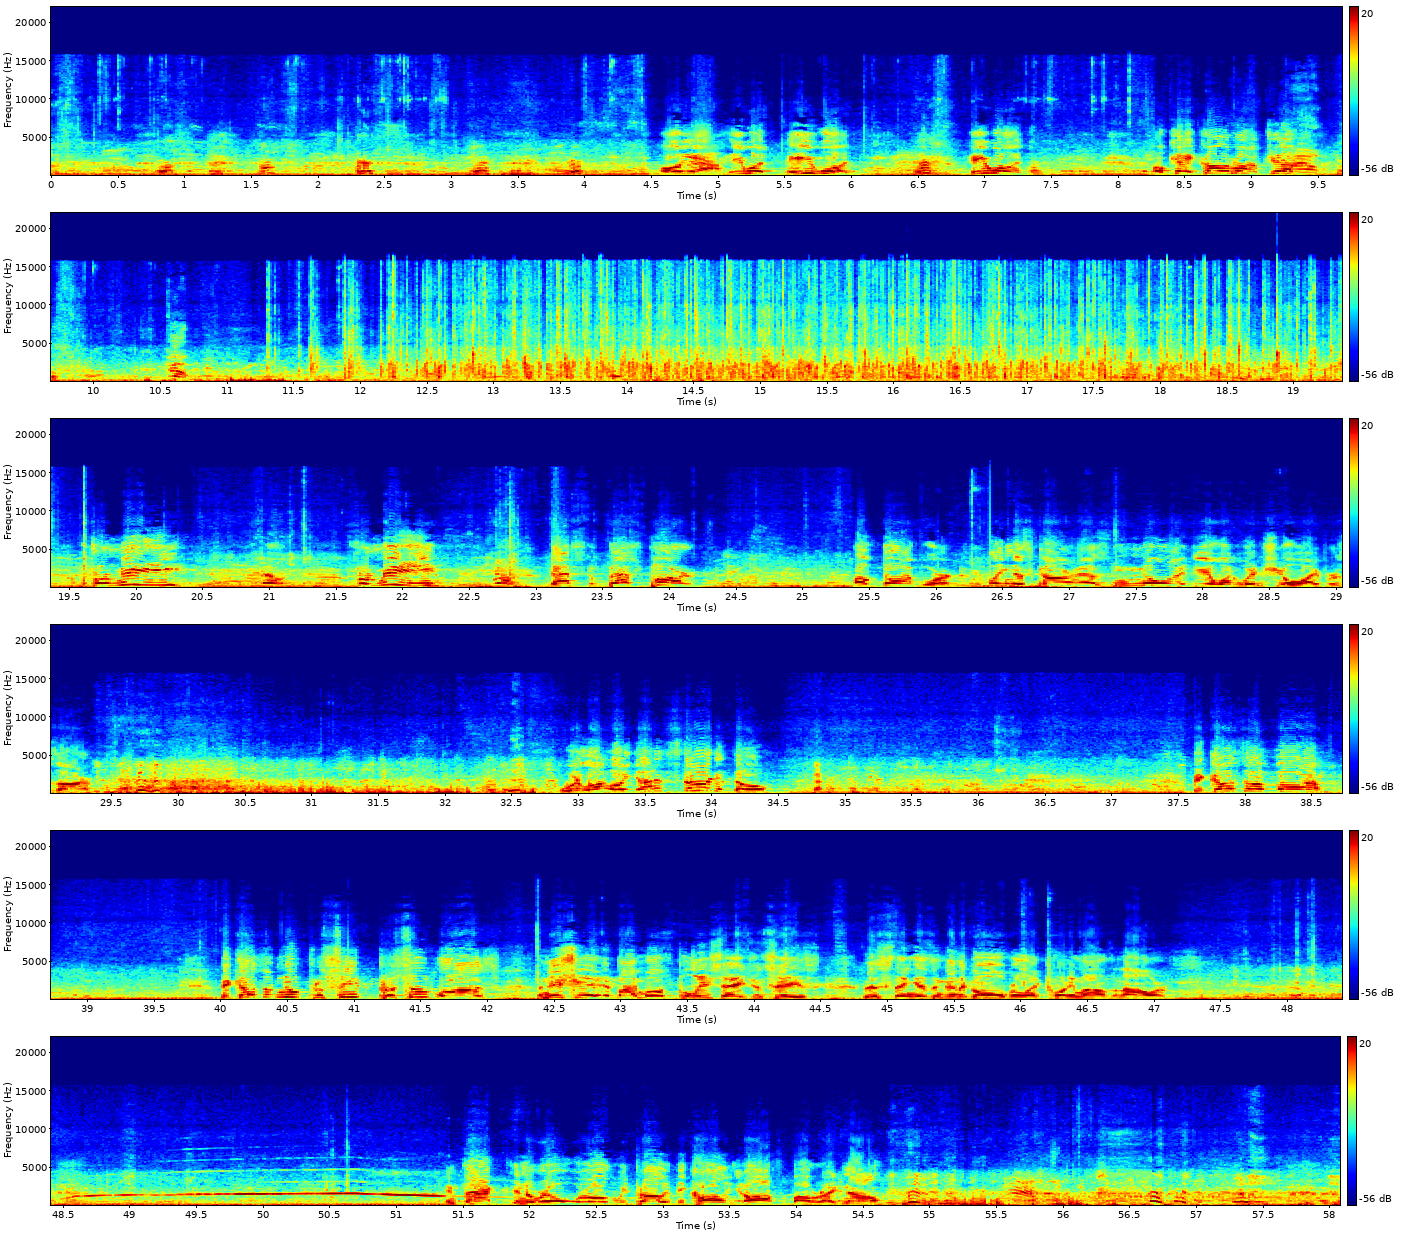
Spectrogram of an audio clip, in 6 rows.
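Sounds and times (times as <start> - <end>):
crowd chatter: 0.0 - 58.0
police siren wailing: 48.4 - 52.2.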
